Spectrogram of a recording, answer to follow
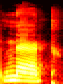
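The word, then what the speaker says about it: gnat: Question number 22, which letter is silent in the word नेट? Option A ji, option B N, option C A, option D टी। तो इसका right answer हो जाएगा option A जी, इसमें जी silent है।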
